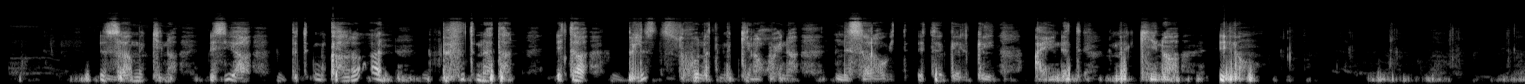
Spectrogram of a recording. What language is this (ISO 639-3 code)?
tir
